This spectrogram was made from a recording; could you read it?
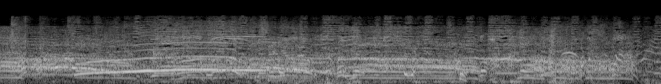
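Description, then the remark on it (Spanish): A large crowd screams and cheers in wild celebration after Fàbregas scores a penalty for Spain against Buffon in a semifinal, many voices overlapping in loud, sustained shouting that stays intense throughout. “Bueno, ya vemos un poco por los gritos cómo era el ambiente del momento.”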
